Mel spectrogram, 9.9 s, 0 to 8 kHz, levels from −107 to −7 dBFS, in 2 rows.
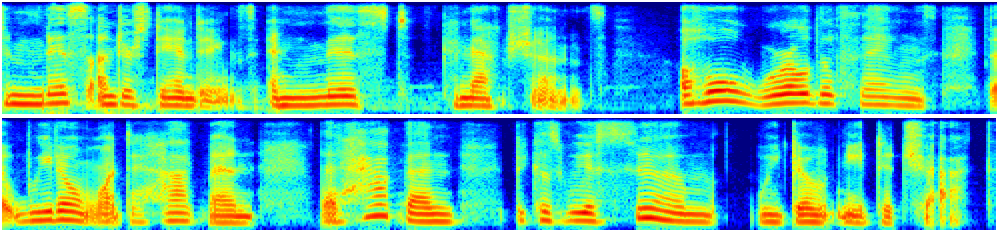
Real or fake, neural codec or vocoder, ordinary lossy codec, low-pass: fake; codec, 16 kHz, 2 kbps, FreqCodec, larger model; Opus, 24 kbps; 7.2 kHz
